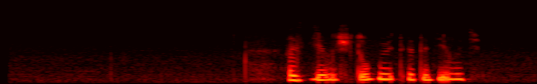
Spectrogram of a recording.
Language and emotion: Russian, sad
